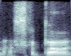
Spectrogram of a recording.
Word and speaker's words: mascarpone: pronounce those two words is it mascarpone mascarpone mascarpone mascarpone mascarpone mascarpone the Italian and then streusel was right it's true okay all right let's try again mascarpone that's right again okay make it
